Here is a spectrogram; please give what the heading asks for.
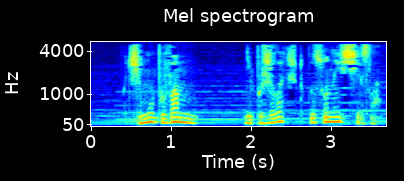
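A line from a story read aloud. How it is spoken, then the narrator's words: Quiet question. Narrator (Russian): тихо спросил Ахип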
